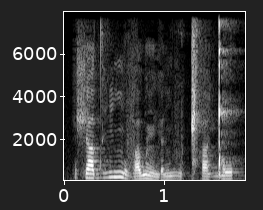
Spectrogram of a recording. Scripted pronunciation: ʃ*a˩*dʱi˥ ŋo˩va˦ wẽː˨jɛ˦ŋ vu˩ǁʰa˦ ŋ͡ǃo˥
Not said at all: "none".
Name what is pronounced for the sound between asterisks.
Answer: a˦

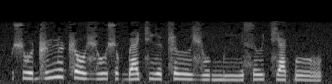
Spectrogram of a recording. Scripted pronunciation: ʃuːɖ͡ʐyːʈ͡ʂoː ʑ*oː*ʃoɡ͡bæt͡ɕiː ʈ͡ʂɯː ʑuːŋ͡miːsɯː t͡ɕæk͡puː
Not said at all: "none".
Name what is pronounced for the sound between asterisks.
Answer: uː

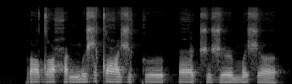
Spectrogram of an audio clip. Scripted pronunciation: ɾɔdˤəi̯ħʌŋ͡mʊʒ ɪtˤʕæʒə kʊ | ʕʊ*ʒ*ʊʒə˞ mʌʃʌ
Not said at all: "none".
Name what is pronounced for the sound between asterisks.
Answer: t͡ʃ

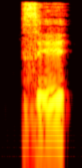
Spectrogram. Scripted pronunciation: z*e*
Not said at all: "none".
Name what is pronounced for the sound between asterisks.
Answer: e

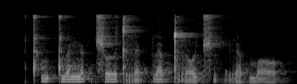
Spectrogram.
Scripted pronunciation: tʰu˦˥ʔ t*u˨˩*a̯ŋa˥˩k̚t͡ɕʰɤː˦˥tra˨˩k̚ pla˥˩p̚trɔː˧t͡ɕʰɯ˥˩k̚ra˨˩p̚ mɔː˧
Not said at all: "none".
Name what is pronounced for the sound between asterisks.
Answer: u˧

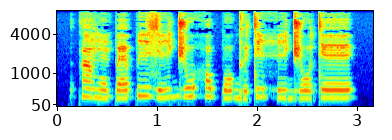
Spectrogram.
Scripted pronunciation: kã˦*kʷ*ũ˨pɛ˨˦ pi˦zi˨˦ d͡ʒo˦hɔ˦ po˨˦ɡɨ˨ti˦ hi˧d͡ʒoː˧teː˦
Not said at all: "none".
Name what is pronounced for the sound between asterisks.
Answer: ɡʷ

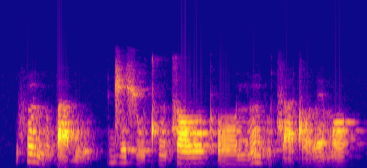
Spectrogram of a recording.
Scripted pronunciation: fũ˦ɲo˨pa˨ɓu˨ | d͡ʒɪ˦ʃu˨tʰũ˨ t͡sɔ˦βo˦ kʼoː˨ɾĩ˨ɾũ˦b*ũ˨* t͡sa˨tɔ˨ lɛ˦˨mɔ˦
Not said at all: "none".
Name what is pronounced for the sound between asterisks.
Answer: u˨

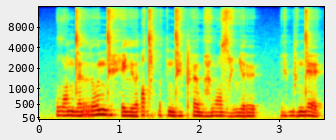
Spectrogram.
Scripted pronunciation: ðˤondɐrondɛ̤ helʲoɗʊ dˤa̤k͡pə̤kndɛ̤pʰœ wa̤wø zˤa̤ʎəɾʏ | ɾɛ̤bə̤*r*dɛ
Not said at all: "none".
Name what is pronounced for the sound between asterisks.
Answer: n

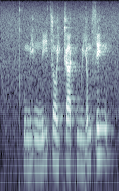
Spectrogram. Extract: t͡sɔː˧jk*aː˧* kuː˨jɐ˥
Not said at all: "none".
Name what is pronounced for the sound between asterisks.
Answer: aː˧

